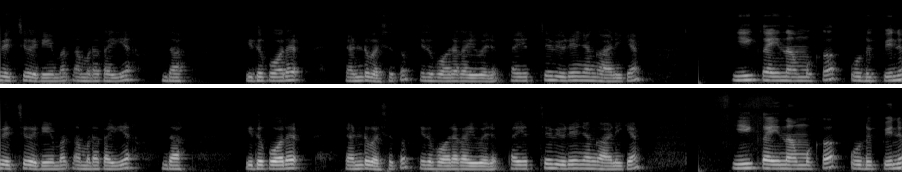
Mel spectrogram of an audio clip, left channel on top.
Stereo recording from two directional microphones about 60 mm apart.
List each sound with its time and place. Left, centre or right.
0.0 s speech: right
7.3 s speech: centre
